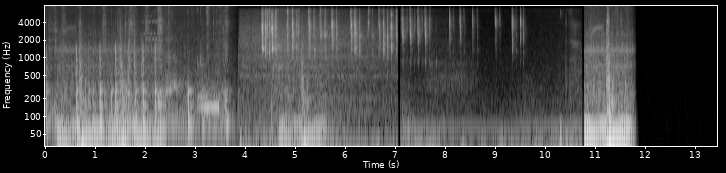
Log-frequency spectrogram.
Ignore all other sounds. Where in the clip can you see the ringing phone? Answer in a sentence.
The ringing phone can be heard from 0.2 to 2.5 s, from 4.7 to 5.8 s and from 10.8 to 11.8 s.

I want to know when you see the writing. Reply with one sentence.
You can hear the writing from 0.0 to 3.9 s.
